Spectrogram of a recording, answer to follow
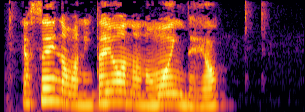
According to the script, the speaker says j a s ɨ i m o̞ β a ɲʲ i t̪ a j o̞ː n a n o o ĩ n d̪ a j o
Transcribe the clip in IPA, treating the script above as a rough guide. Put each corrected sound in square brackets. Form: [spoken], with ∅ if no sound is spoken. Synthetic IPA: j a s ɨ i [n] o̞ β a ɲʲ i t̪ a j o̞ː n a n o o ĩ n d̪ a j o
